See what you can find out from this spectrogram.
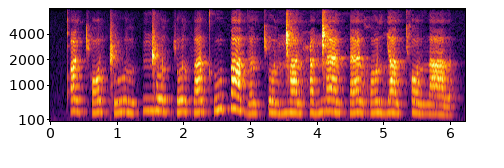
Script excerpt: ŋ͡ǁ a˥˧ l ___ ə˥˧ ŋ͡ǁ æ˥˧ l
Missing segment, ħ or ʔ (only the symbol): ħ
